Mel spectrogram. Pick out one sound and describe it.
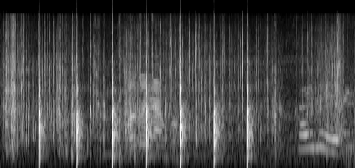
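A mallet taps sharply on a chisel cutting into wood, in quick, even blows.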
